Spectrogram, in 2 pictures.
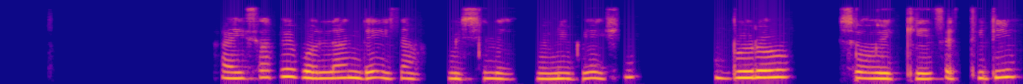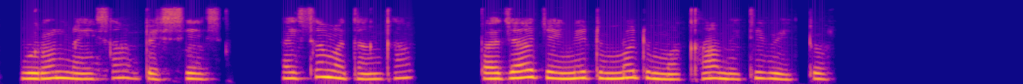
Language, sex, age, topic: Gamo, female, 18-24, government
